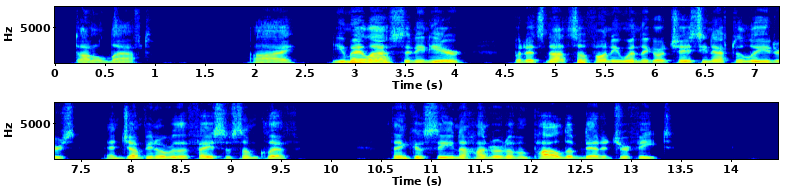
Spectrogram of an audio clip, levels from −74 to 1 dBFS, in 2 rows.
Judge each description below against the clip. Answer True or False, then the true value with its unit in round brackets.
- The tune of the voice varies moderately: True (3.9 semitones)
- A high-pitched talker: False (105 Hz)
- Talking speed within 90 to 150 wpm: False (175 wpm)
